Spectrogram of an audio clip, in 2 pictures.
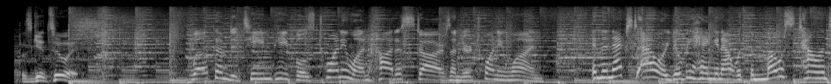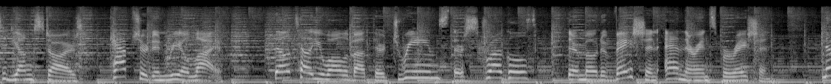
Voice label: narration

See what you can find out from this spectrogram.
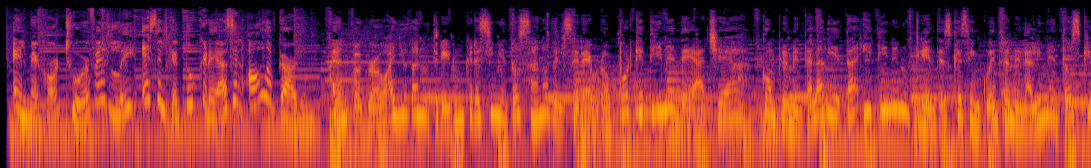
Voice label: Spanish

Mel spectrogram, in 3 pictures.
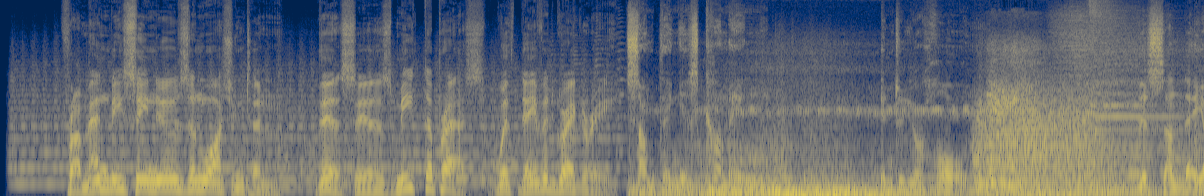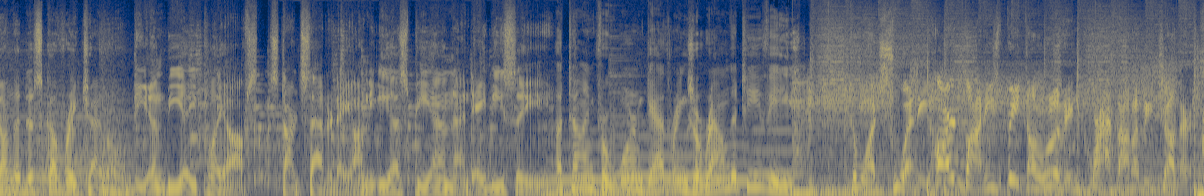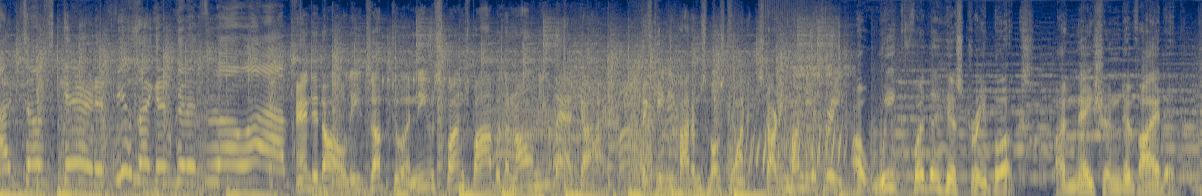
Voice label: promo

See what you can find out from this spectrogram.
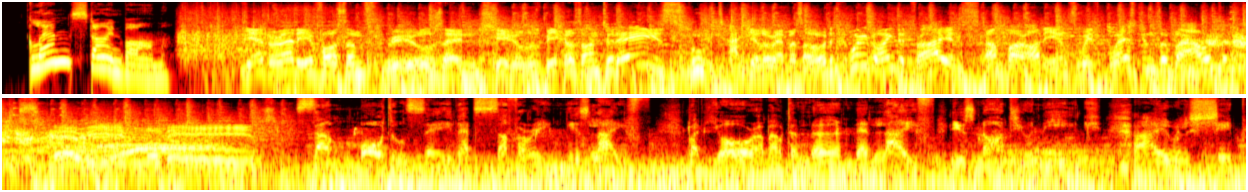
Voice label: animation

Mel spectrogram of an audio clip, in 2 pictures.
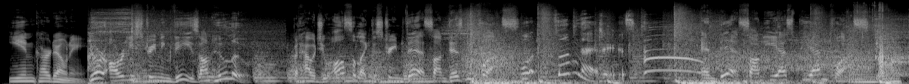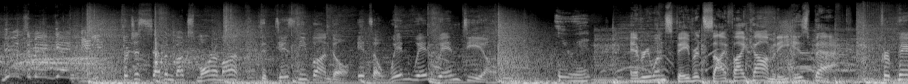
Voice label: Promo

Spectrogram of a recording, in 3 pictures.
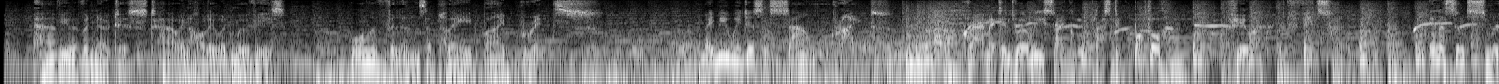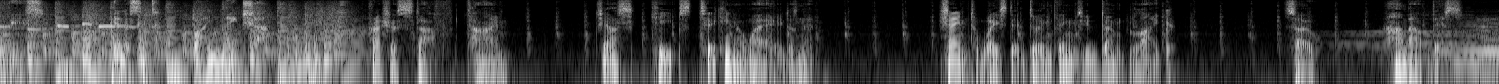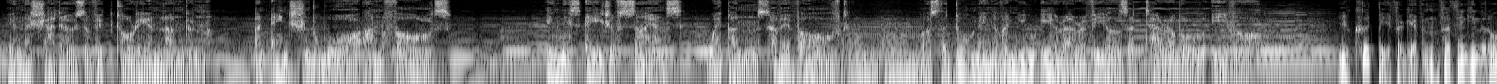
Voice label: commercial

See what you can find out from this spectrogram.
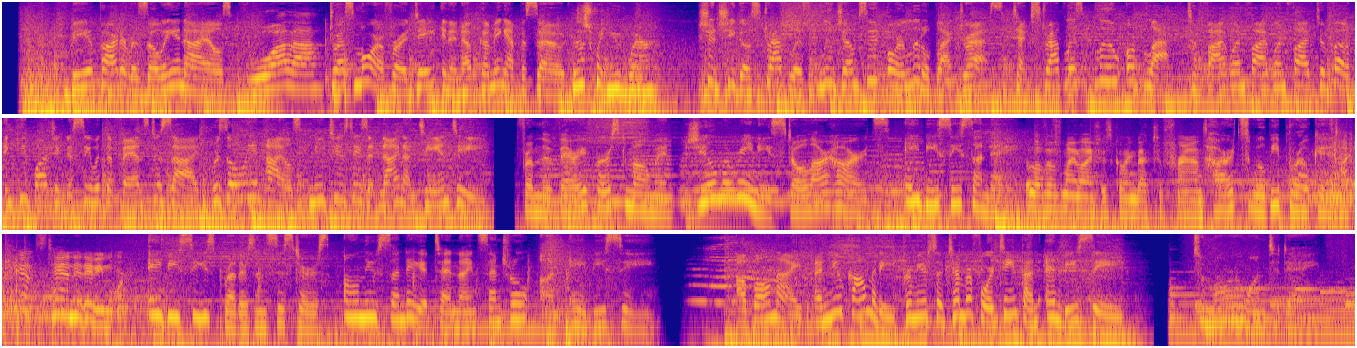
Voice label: promo

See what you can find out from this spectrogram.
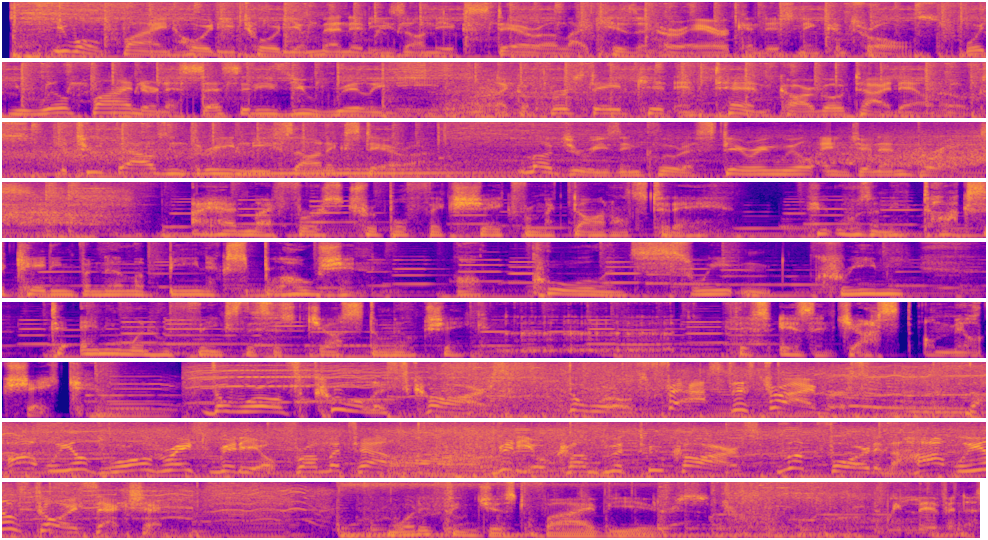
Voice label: commercial

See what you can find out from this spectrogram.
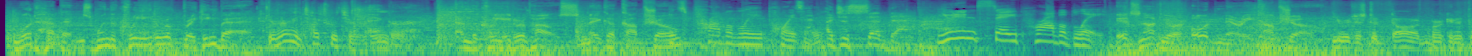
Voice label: Promos; battlecreek

